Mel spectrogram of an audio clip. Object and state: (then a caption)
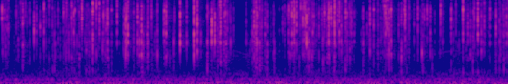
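Plastic bag with squishy toy, crinkled. A small clear plastic bag holding a soft pink pig squishy toy is crinkled and squeezed with fingertips and long red nails. The result is a quiet, steady stream of bright, crackly plastic crinkles with sharp, dry snaps and almost no ring, over a faint low rumble.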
